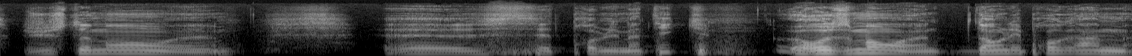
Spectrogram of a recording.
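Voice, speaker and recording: A man's fairly high voice with a dark, mellow tone, fairly even intonation and big swings in loudness, very slow with long, frequent pauses, in a dry, close sound with no echo. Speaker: paleoclimate professor. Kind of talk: lecture with slides. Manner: hesitant, many fillers.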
